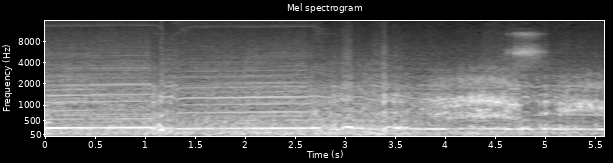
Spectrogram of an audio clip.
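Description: Tire skidding and squeal under late braking in a racing game at Spa endurance, a steady continuous screech over engine drone lasting throughout, with brief higher squeals near the end.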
